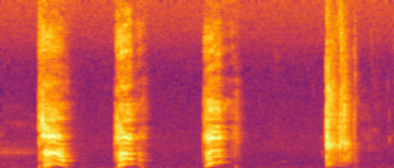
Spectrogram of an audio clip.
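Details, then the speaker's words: Dog with an unusual sneezing fit, with gagging, after something irritated his nose; four short, sharp sneezes about a second apart with quiet gaps between. "You look like you got sneezes today. This is the longest you've ever sneezed, baby."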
